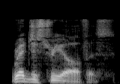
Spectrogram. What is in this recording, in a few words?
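"registry office", American English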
